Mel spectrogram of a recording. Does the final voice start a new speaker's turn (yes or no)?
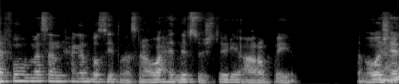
yes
